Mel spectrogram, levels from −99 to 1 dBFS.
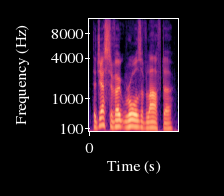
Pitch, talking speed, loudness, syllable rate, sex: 135 Hz, 200 wpm, -15 LUFS, 5.8 syllables/s, male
